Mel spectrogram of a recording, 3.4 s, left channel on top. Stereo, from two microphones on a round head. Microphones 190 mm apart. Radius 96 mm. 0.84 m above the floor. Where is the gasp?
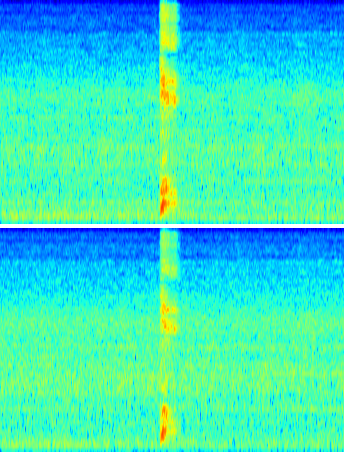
25° left (ahead or behind), 0.6 m.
